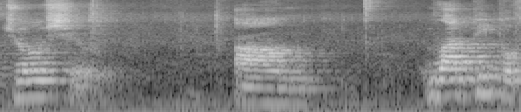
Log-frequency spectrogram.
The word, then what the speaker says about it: Joshu: So chao jo um in Japanese is pronounced joshu.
